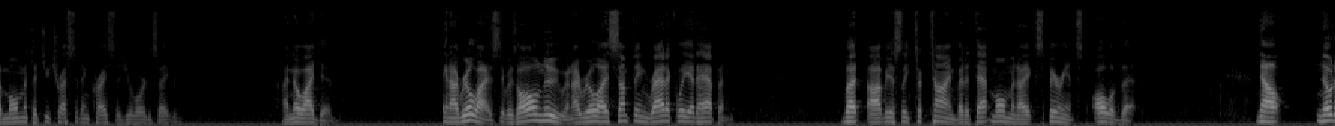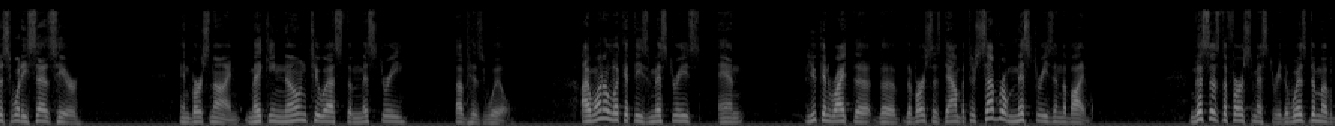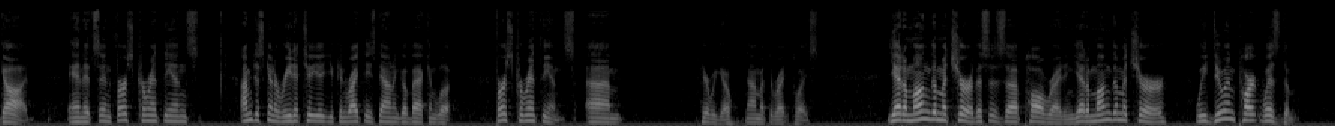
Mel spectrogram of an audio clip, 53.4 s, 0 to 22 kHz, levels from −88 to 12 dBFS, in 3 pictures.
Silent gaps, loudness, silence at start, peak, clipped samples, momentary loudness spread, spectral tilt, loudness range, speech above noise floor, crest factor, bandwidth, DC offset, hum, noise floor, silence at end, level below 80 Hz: none; -44 LUFS; 0 s; -22 dBFS; under 0.1%; 15 LU; -5.5 dB/octave; 9 LU; 27 dB; 22 dB; 15.5 kHz; under 0.1%; 60 Hz at -70 dBFS; -70 dBFS; 0.5 s; -70 dBFS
